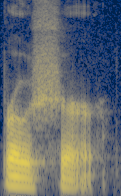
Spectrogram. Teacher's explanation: Put the stress on the second syllable and make the sound like in burger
